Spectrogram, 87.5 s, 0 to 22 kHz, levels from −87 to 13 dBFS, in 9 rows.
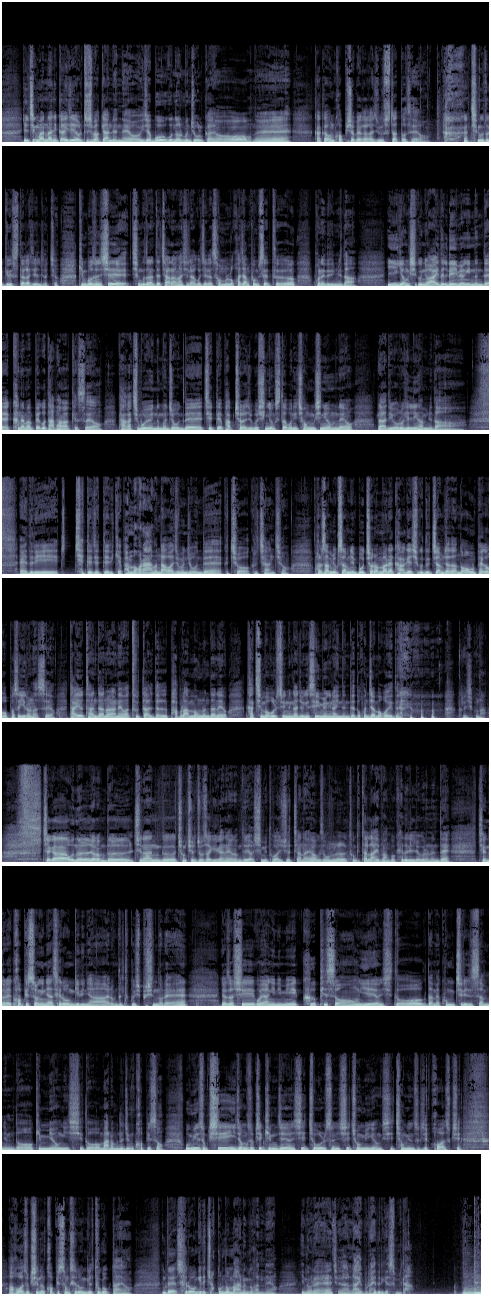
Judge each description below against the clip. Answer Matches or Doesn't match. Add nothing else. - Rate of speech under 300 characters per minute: Doesn't match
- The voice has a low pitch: Matches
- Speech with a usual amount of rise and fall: Doesn't match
